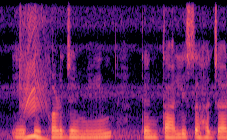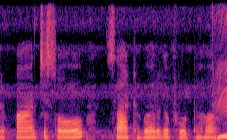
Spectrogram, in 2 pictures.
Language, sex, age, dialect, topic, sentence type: Bhojpuri, female, 25-30, Northern, agriculture, statement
